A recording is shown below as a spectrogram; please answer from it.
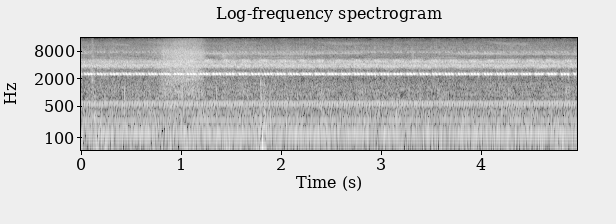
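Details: Insects calling at night beside a small fire: steady high-pitched shrill trills layered at several pitches run without pause, with a low constant hum underneath and a brief rushing hiss near the start.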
